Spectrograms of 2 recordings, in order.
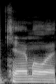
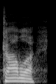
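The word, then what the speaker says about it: Kamala: real job yeah but your lovely camela Harris wants to give us name pronounced kamla and also shut up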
